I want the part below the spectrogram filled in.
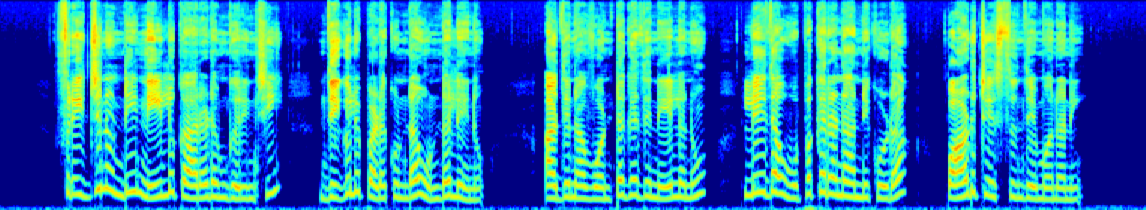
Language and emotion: Telugu, fearful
